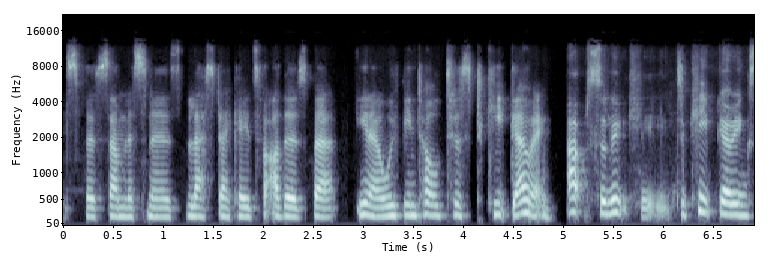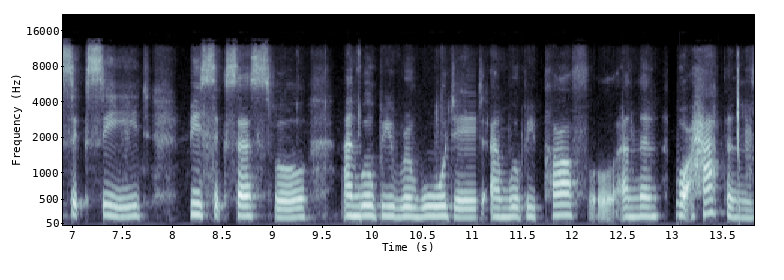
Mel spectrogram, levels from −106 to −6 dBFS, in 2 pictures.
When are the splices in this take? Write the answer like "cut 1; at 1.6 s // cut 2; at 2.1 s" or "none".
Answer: cut 1; at 2.8 s // cut 2; at 5.0 s // cut 3; at 9.9 s // cut 4; at 12.9 s

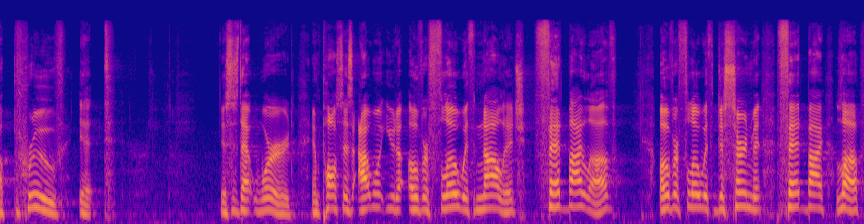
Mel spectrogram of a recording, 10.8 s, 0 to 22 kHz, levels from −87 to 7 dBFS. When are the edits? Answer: none

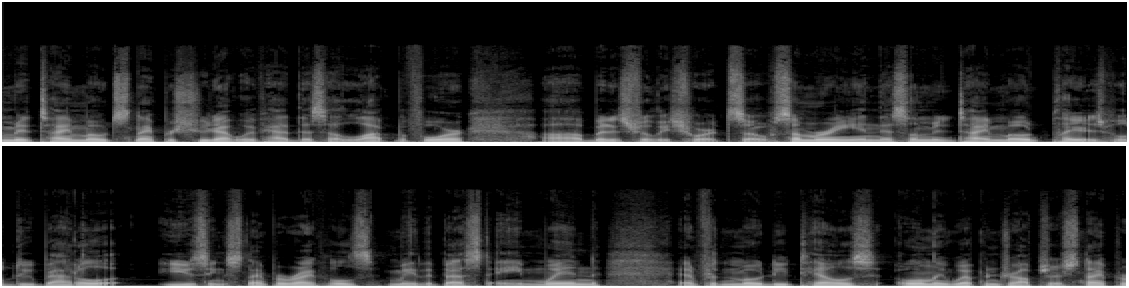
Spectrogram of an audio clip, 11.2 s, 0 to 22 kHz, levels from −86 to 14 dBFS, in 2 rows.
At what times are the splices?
none

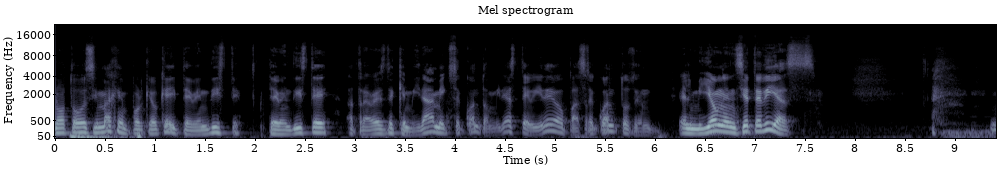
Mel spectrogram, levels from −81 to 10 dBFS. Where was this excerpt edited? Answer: cut 1; at 2.0 s // cut 2; at 3.9 s // cut 3; at 5.3 s // cut 4; at 6.2 s

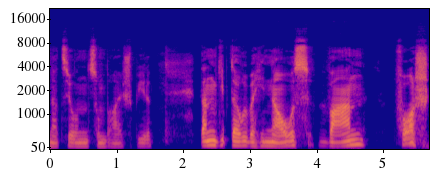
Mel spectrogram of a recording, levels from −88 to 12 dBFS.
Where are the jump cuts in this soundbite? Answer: cut 1; at 2.7 s // cut 2; at 3.9 s

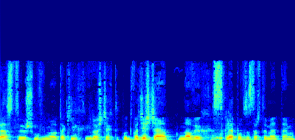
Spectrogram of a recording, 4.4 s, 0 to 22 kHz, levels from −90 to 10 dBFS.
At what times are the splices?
none

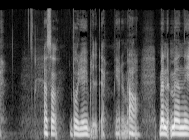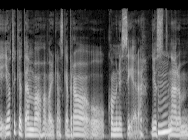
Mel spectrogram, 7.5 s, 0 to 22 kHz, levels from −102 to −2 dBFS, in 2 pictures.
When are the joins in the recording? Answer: none

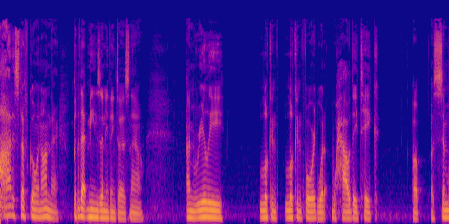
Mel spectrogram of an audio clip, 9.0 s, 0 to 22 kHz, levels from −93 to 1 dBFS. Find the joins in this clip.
cut 1; at 1.5 s // cut 2; at 5.5 s // cut 3; at 6.3 s

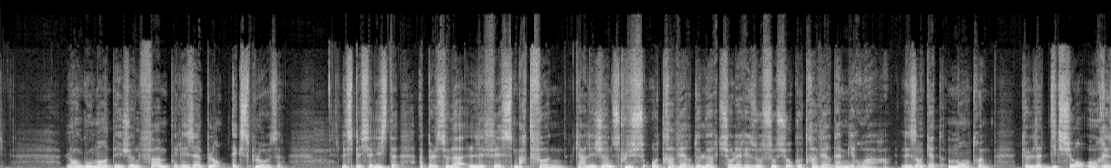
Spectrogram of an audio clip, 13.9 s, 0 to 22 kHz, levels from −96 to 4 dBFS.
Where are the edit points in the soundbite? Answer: cut 1; at 2.2 s // cut 2; at 7.1 s // cut 3; at 7.7 s // cut 4; at 9.0 s // cut 5; at 11.2 s

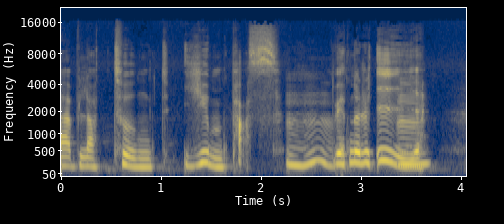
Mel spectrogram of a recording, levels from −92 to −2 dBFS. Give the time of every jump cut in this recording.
cut 1; at 3.1 s

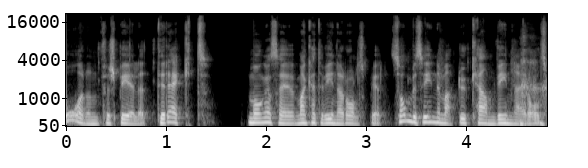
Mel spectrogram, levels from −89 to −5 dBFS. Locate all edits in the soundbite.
none

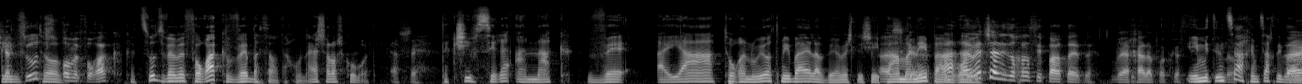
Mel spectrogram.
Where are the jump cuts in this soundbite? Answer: cut 1; at 1.2 s // cut 2; at 5.8 s

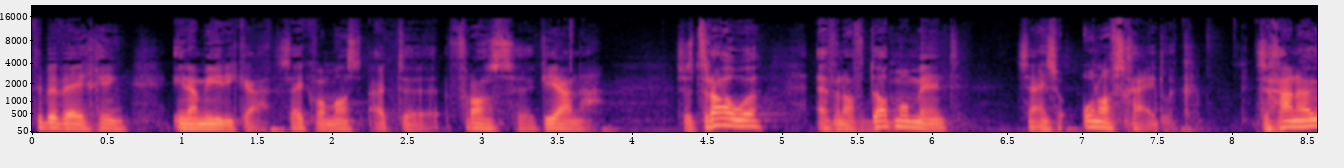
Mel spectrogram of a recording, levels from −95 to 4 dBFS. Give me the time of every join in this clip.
none

